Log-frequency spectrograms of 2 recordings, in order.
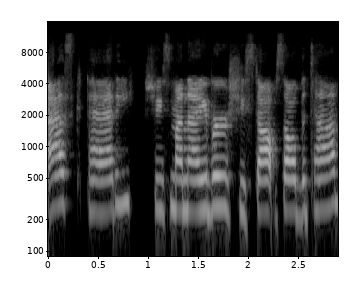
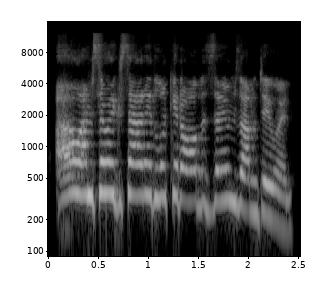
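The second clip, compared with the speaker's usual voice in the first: mock excited; 7 semitones higher than usual. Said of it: "if you're focusing on".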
